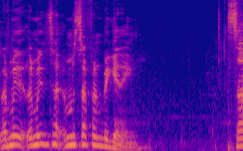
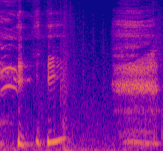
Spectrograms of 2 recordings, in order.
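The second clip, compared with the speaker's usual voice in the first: laughing; 8 semitones higher than usual. Real, not acted. Laughing after being scared.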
